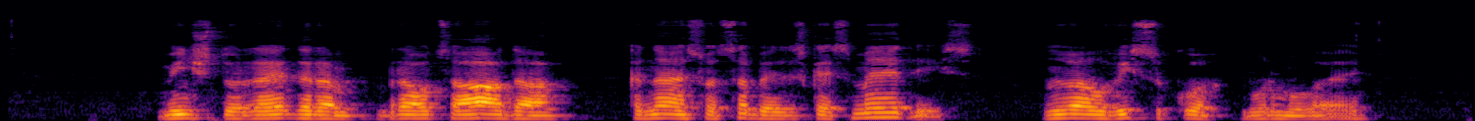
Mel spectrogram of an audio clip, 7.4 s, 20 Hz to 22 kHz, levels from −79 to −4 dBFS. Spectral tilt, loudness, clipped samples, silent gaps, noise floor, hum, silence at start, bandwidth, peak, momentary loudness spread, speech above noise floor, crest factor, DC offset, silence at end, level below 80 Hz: -6.5 dB/octave; -23 LUFS; under 0.1%; none; -66 dBFS; none; 0.8 s; 11.5 kHz; -2 dBFS; 12 LU; 44 dB; 20 dB; under 0.1%; 0.55 s; -64 dBFS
